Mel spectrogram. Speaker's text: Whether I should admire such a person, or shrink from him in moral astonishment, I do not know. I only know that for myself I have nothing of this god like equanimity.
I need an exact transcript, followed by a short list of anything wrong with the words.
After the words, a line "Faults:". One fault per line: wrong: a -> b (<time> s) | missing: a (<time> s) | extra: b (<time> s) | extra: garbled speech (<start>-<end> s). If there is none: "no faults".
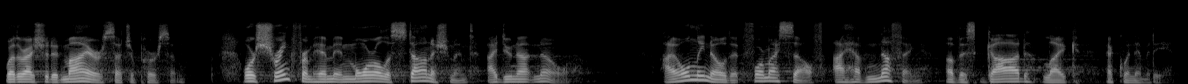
Whether I should admire such a person, or shrink from him in moral astonishment, I do not know. I only know that for myself I have nothing of this god like equanimity.
Faults:
no faults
